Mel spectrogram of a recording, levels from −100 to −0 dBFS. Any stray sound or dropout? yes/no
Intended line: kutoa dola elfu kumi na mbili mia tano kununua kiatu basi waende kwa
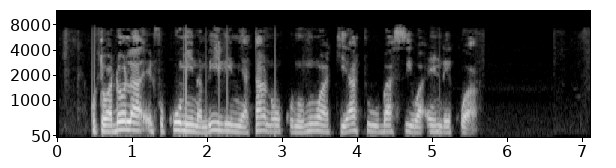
no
